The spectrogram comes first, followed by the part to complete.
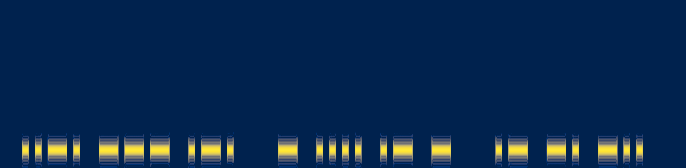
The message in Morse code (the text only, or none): FOR THAT AND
